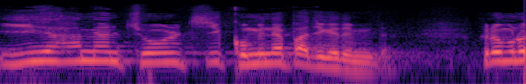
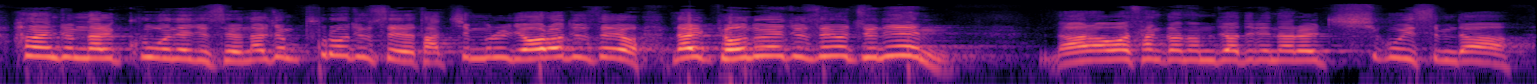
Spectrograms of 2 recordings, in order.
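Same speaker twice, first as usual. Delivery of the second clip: loud, high, urgent pleading; impassioned, raised-voice supplication; anguished prayer; 6 semitones higher, 5 dB louder than usual. Acted. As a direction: cry out to God as a hunted David. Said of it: "너무 마음이 아파서 그렇게 기도하고".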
